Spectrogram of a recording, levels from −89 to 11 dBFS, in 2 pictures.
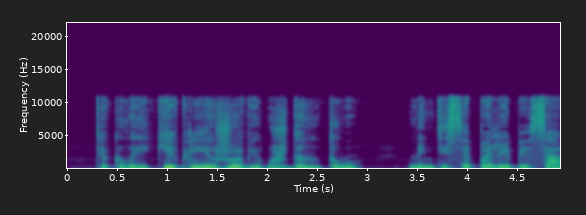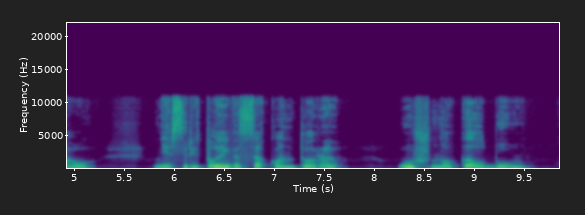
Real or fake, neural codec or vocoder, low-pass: fake; codec, 24 kHz, 1 kbps, SNAC; 10.8 kHz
